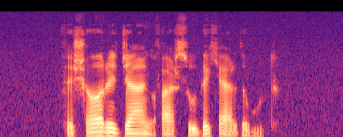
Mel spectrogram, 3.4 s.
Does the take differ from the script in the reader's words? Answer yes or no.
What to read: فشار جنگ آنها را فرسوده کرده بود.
yes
